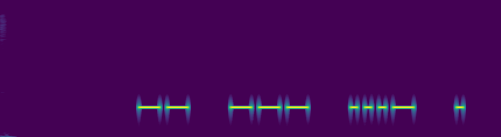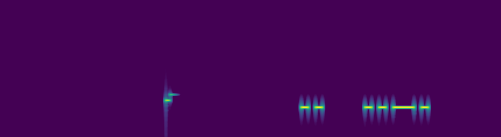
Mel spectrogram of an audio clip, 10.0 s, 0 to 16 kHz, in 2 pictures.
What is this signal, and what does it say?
Morse code, heard as a keyed tone, about 17 wpm, spaced as for 12 wpm, 690 Hz. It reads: MOVE IF
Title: 2x Character Spacing - Top 300 Words - 17wpm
